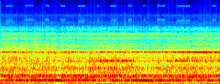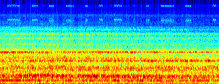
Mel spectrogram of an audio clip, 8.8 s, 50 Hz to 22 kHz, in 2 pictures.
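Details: 2006 Range Rover Sport rear differential after rebuild with all new bearings and races (done for bad vibration and howling), driving; steady whine at a few fixed pitches over road noise; owner suspects pinion preload too high, set at 35 in-lbs instead of maybe 20.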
